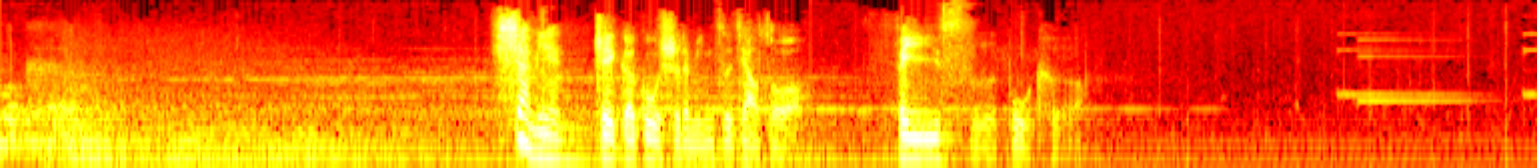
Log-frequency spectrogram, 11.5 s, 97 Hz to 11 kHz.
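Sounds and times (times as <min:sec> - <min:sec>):
faint low hum: 0:00.0 - 0:11.5
speech: 0:03.8 - 0:08.2
doorbell chiming: 0:10.0 - 0:11.5.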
